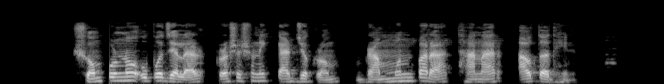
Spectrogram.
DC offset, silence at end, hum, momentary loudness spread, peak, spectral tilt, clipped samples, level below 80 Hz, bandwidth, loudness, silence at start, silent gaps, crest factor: under 0.1%; 0.5 s; none; 9 LU; -2 dBFS; -4.5 dB/octave; under 0.1%; -62 dBFS; 7.6 kHz; -18 LUFS; 0.75 s; 2.06-2.16 s, 3.41-3.55 s, 5.05-5.18 s, 5.85-6.04 s; 18 dB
